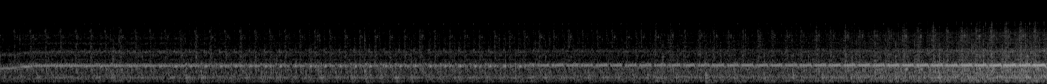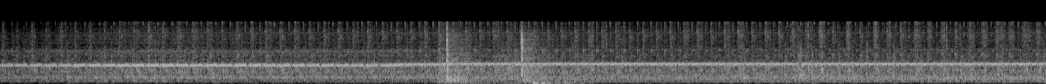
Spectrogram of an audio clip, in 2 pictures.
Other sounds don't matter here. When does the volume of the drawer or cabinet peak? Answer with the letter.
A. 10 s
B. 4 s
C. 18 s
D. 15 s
D.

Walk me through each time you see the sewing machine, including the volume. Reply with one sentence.
The sewing machine can be heard from 0.0 to 20.8 s, getting louder.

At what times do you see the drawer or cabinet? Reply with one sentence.
You can hear the drawer or cabinet from 14.8 to 16.4 s.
